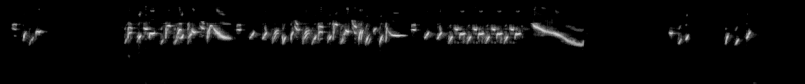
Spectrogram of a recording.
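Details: European goldfinch of the old Palermo Sicilian song style, a training recording for young birds, with no background noise: dense twittering runs of fast high chirps for about four seconds, a long descending whistle, then a few scattered short notes.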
